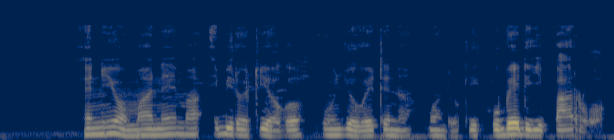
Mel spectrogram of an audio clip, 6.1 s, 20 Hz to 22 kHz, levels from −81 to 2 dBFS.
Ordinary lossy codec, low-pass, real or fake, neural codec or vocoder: none; none; fake; vocoder, 24 kHz, 100 mel bands, Vocos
